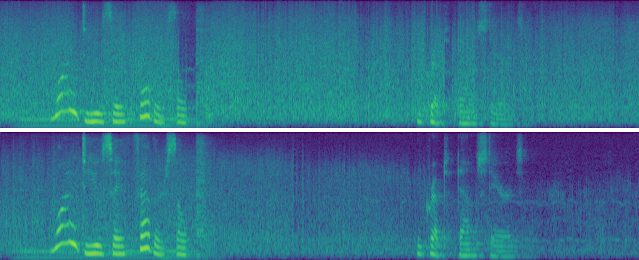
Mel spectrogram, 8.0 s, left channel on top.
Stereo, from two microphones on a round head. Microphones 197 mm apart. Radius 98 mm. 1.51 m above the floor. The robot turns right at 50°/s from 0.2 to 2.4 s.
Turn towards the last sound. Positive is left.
turn(degrees=-30)  # may be behind; listen again after turning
